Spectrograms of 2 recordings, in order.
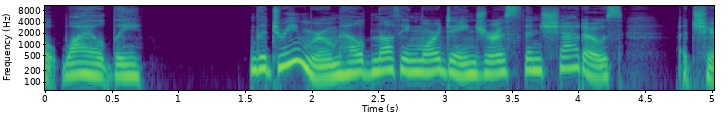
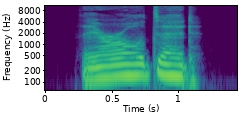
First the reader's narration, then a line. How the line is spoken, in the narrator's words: murmured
